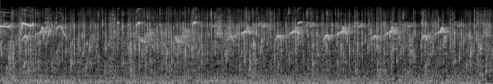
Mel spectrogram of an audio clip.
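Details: Cinereous tit song played to lure and train birds to sing: quick high-pitched chirps and brief rising whistles tumbling over one another throughout, with a bright chirp at the start, over a continuous hiss of running water.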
